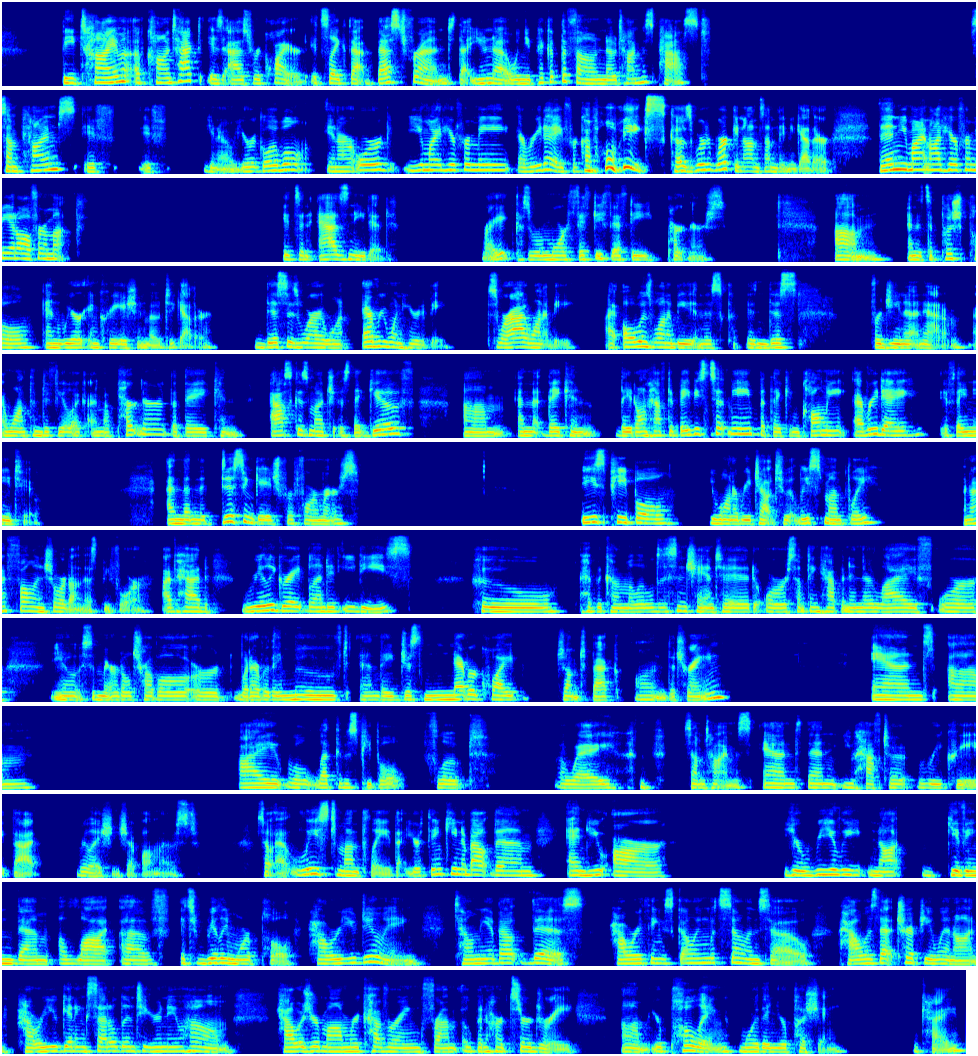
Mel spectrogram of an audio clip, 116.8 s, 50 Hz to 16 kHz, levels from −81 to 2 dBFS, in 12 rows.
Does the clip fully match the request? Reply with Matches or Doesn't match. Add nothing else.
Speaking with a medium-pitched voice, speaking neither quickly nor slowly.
Matches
